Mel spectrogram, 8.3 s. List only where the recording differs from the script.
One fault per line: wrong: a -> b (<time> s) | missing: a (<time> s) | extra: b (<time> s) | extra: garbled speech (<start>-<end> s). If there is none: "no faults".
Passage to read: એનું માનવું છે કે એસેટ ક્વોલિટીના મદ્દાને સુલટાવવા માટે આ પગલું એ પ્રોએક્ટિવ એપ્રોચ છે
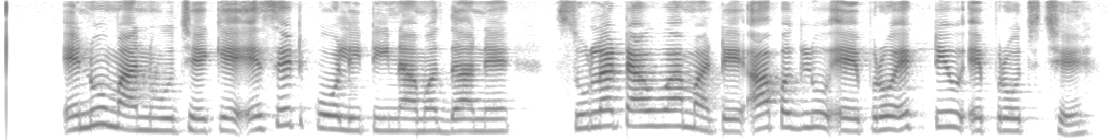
no faults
